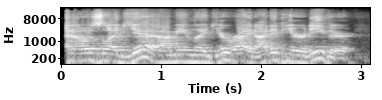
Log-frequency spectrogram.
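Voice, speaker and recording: A man's voice: fairly high pitch, a little fast, bright, forceful tone, a little hiss or hum. A young man on a podcast, telling stories in a rambling, casual way, leaning heavily on "like". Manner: rambling storytelling, heavy use of "like". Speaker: podcast co-host. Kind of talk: casual chat. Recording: roomy echo.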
